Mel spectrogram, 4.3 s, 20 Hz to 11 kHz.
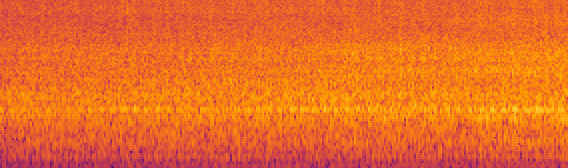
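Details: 2000 Honda Accord 3.0L with code P0505, before repair: the engine holds a fast, even idle that never settles; unplugging the EGR valve changed nothing.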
